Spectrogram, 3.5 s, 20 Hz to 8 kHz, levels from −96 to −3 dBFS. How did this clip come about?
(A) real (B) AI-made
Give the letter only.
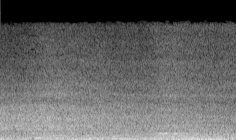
A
